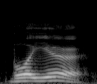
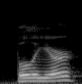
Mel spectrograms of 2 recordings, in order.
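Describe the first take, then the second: First: The name is said without an L sound. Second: The name is said with an L sound. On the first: The speaker calls it wrong. "There's a L" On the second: The speaker calls it right. "Yeah, it's better"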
